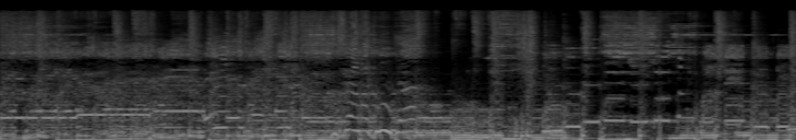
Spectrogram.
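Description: Live blues-rock band playing an instrumental passage: an electric guitar plays a lead line over bass and strummed guitar, with notes bent up and down about halfway through.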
